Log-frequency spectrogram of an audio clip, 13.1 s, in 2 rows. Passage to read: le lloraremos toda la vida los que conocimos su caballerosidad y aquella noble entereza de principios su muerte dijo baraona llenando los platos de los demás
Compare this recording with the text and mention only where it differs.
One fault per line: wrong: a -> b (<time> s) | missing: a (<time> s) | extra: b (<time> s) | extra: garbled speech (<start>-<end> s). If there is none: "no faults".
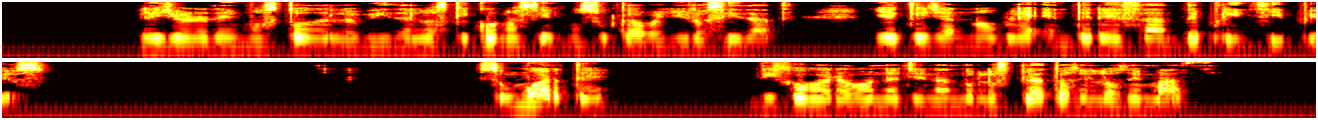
no faults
